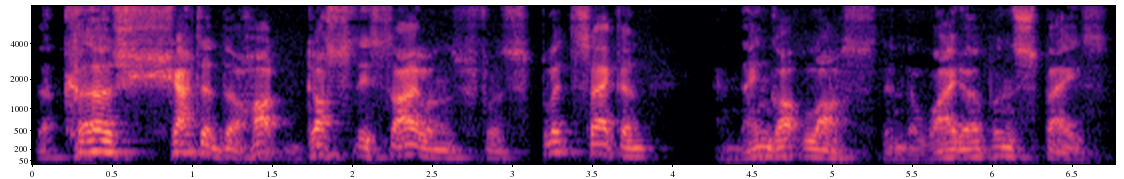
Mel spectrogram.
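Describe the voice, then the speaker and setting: Older male narrator from northern England: unhurried, husky, animated intonation for dramatic autobiographical storytelling. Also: lowish voice. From North Yorkshire, England. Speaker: writer reading own story.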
